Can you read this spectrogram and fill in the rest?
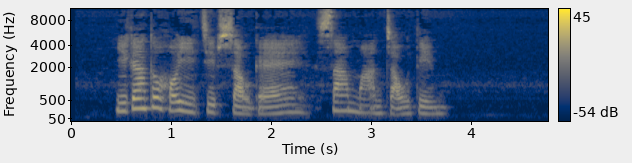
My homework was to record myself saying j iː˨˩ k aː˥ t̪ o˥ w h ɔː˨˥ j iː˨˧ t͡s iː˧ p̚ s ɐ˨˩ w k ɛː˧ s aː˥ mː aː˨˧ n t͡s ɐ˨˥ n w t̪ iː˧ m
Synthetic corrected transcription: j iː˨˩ k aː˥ t̪ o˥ w h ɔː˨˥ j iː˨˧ t͡s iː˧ p̚ s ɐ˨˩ w k ɛː˧ s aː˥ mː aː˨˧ n t͡s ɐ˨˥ w t̪ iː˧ m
